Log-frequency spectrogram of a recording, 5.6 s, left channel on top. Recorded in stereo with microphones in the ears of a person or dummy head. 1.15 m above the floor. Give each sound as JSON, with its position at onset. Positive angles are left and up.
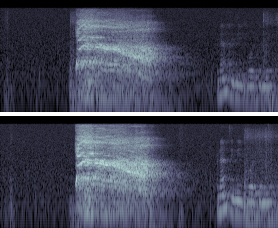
{"t": 1.5, "sound": "a shout", "side_deg": -65, "distance_m": 4.5}
{"t": 4.3, "sound": "a man speaking", "side_deg": -50, "distance_m": 1.9}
